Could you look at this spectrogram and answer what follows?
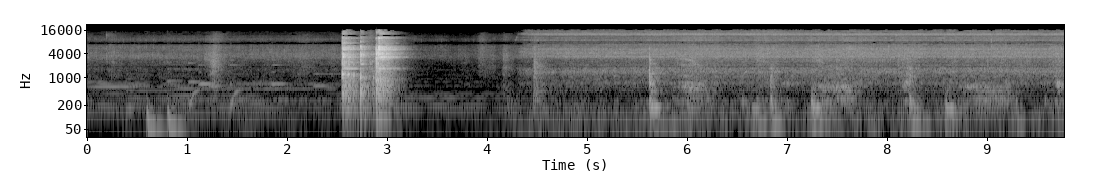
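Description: Faint background music, then a brief loud double clatter about two and a half seconds in. From about halfway, a wooden spoon stirs chicken and vegetables in a non-stick wok over a steady sizzle, knocking against the pan every second or so.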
